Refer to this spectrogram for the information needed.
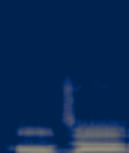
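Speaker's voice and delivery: mock flat, lifeless voice. Speaker mocks the audience's response to his prompt, imitating a lifeless reply. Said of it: "It was like lifeless and".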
